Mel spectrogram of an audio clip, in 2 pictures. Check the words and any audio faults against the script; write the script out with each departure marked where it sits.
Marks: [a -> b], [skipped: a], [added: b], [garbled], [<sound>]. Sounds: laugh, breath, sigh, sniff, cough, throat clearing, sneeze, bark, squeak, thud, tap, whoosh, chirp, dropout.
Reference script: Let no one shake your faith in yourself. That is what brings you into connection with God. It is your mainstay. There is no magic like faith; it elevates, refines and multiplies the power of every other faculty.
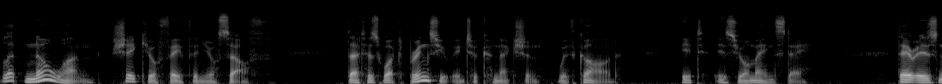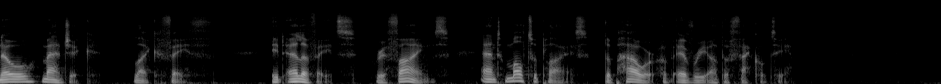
Let no one shake your faith in yourself. That is what brings you into connection with God. It is your mainstay. There is no magic like faith; it elevates, refines and multiplies the power of every other faculty.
